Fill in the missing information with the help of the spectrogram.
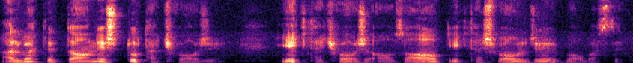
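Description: A man's voice: mid-range voice, gravelly, slightly rough. A man teaching a grammar lecture, explaining step by step with examples.

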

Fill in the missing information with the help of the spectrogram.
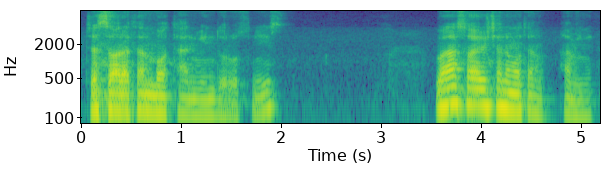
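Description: A man, middle-aged, teaching a class in a recorded voice message on a phone, explaining slowly and going through examples one by one. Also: medium pitch, animated, vocal fry, darkish tone, breathy edge. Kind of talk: recorded lecture.

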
